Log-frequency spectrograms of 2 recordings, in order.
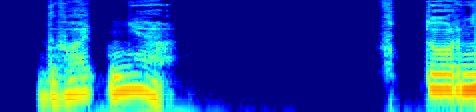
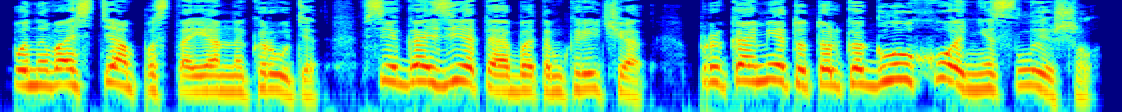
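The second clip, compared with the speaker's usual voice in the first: loud, raised-pitch incredulity; incredulous; 6 semitones higher, 9 dB louder than usual. A narrator's reading. Driver to a stranger unaware of the comet, loudly incredulous. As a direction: pile it on loudly, amazed he doesn't know. Водитель поражён неведением собеседника.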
